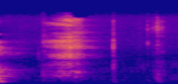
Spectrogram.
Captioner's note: soft laugh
